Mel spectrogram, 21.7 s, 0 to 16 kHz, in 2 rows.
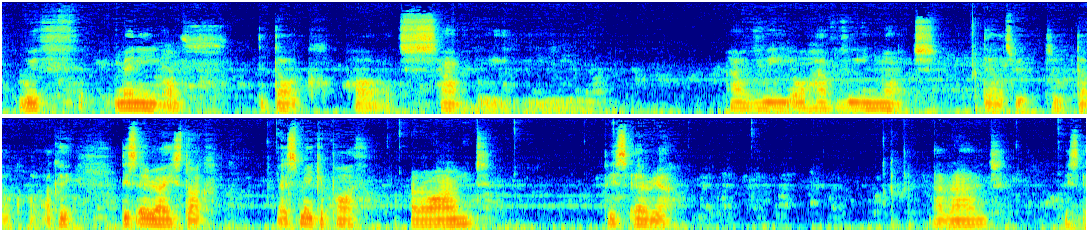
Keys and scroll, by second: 17.3 ctrl+z, 20.0 ctrl+z.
